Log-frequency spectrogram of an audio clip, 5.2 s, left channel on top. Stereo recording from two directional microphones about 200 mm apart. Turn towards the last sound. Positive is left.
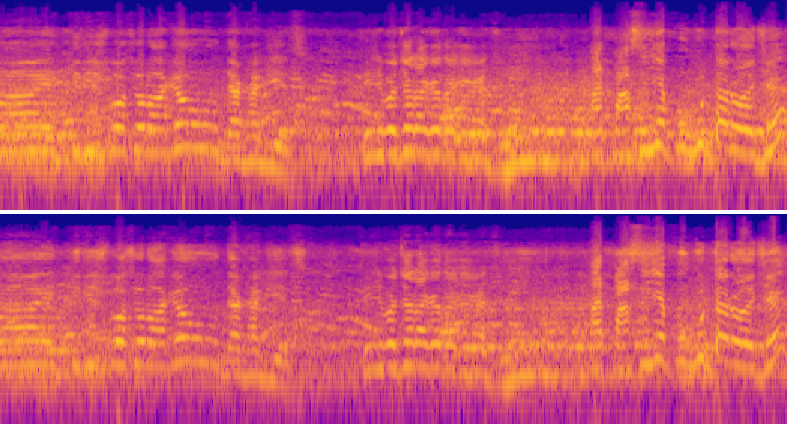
turn(degrees=0)  # may be behind; listen again after turning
